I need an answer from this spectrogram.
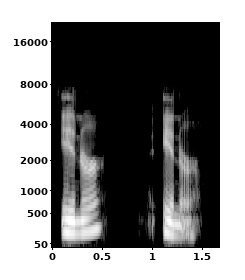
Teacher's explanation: the vowel is e like hit and this one definitely has no T it's just inner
